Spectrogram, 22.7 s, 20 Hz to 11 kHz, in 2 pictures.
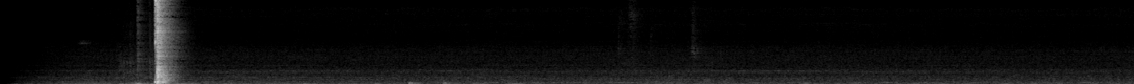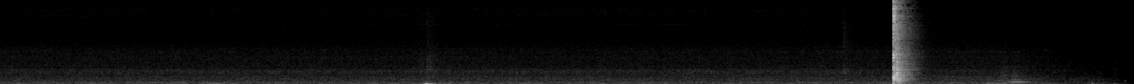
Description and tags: Recording of the doors releasing and locking while at a station on a tilt train.
Recorded using the Zoom H6 XY module.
